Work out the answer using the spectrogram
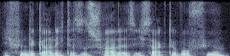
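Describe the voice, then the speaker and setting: A man reading the lines of a polite but bold young girl in a storybook, in his own low voice. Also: animated, fairly quick, creaky, a little mellow, husky, heavily acted. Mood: firm. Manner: polite, firm.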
